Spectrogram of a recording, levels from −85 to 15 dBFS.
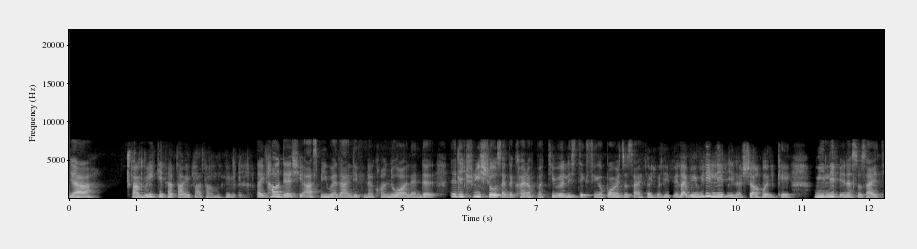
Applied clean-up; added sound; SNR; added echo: neural mask model Resemble Enhance denoiser.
